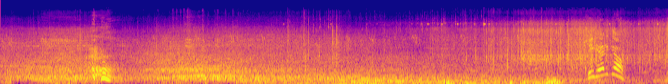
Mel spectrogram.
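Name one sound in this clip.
A golf cart hums and rolls steadily along a paved road.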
